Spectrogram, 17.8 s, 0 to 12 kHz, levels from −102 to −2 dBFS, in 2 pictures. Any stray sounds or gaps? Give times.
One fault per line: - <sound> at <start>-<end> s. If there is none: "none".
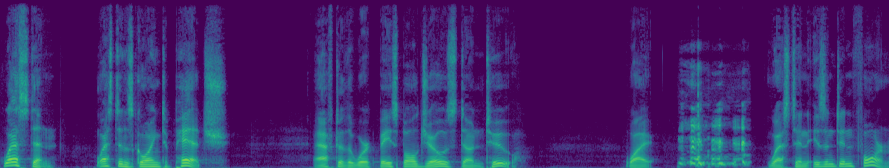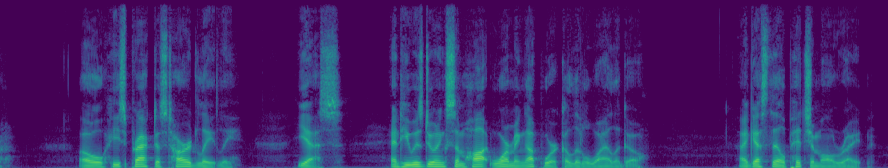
- laugh at 6.8-7.5 s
